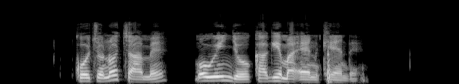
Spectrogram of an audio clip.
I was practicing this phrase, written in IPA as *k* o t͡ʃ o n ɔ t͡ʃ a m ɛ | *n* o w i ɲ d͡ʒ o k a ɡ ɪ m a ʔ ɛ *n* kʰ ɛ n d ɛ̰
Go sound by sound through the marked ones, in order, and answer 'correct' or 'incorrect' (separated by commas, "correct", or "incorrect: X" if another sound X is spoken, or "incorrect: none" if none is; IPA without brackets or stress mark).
correct, incorrect: m, correct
